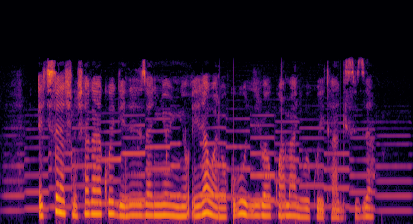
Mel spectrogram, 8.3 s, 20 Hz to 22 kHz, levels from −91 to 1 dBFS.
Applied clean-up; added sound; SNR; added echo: none; Wind instrument, woodwind instrument; 13 dB; none.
